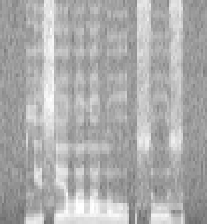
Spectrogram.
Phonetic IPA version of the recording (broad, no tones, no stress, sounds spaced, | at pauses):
lʲ ɨ s e lˠ ə lˠ ɨ lˠ o | s o z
